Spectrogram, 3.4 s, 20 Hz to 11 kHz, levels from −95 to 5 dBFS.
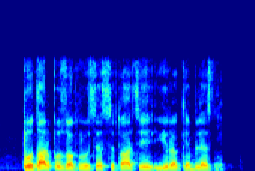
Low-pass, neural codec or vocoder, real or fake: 7.2 kHz; codec, 16 kHz, 4 kbps, FreqCodec, larger model; fake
